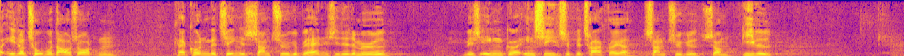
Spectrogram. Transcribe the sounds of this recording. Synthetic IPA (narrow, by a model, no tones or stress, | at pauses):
ɒʔe̝d̥ɒt͡sʰo̝̰ːpʰɒ̽d̥ɑ̈ʊsɒ̰ːd̥nn̩ | kʰækʰɔ̽nmet͡sʰe̝ŋ̰n̩ˠsːɑ̈mt͡sʰyɡ̥əb̥e̝ɦæn̰ləsid̥ed̥əmøːð̞ˠə | ʋe̝se̝ŋn̩ɡ̥ɶɐ̰ʔe̝nsḭːl̩səb̥e̝t͡sʰʁɑ̈ɡ̥̚d̥ɐjɑ̈ɪsɑ̈mt͡sʰyɡ̥ð̞̩ˠsɒ̽mɡ̥iːʋð̩ˠ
